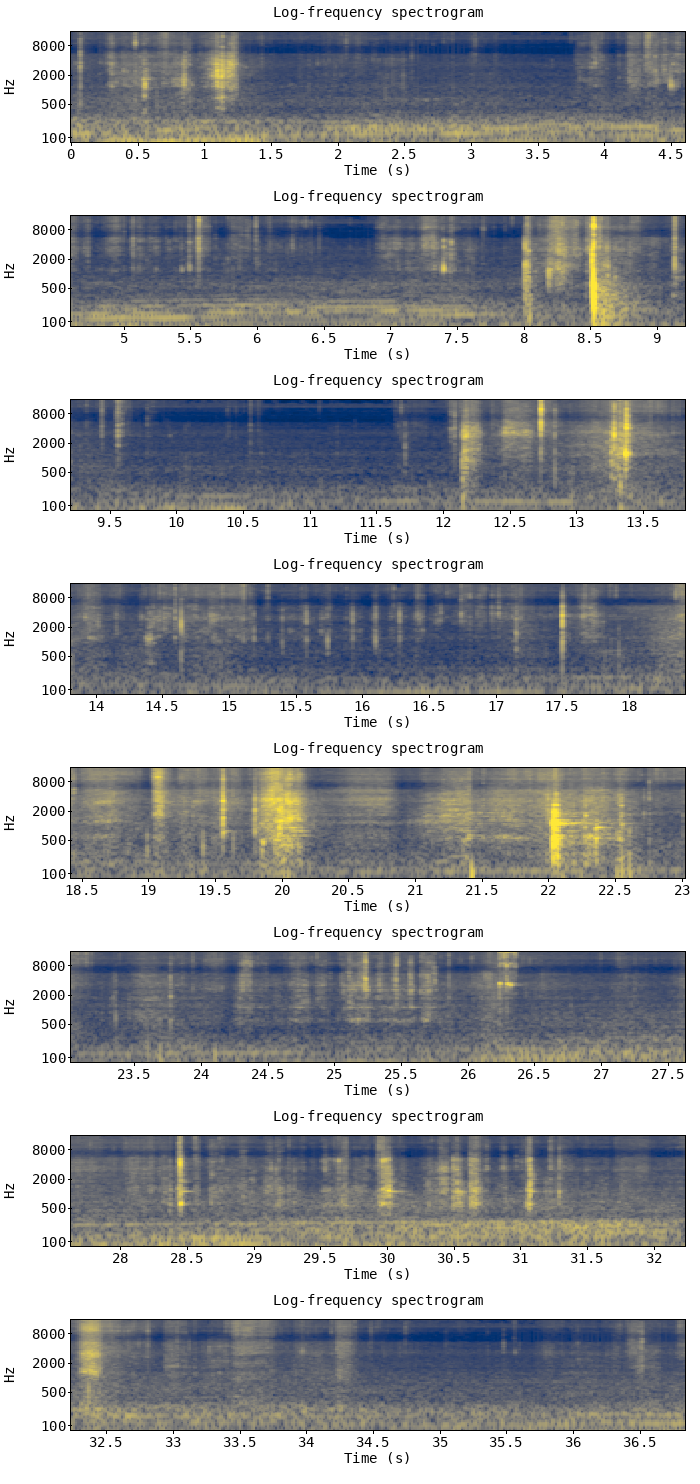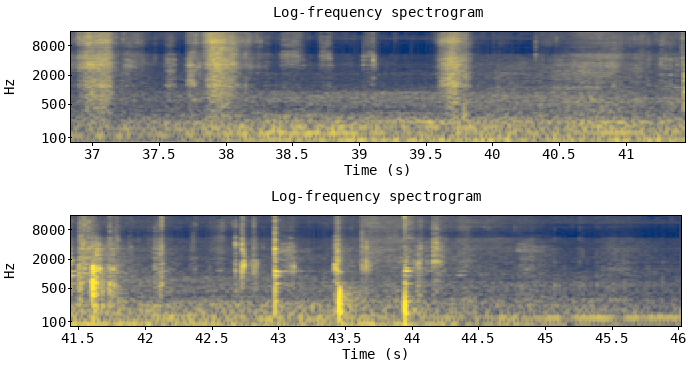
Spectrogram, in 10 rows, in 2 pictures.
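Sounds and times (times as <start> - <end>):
clicks and scrapes on metal parts: 21.8 - 26.7, 28.0 - 31.7.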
